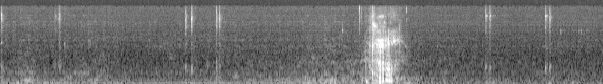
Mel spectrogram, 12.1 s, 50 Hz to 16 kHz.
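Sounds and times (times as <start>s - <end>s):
computer mouse clicks: 1.0s - 1.4s, 3.6s - 4.5s, 9.7s - 9.9s, 10.9s - 11.3s.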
